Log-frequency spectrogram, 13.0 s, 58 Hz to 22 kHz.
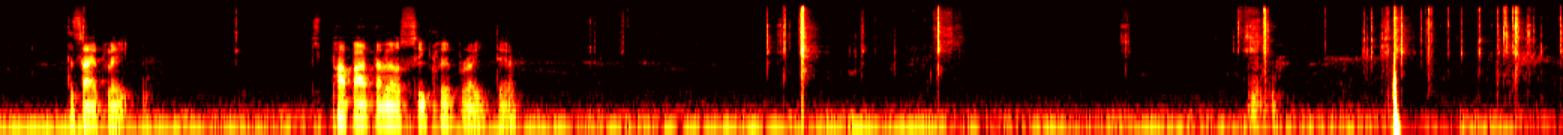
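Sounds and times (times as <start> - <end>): metal tool clicks: 11.3 - 13.0.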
